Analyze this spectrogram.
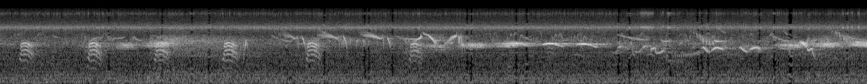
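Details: Common bulbul at an African watering hole, picked up by a live wildlife camera on 13 March 2018; sharp chirped notes repeat at uneven intervals, then run into quicker warbled phrases, all over a steady high insect hum.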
